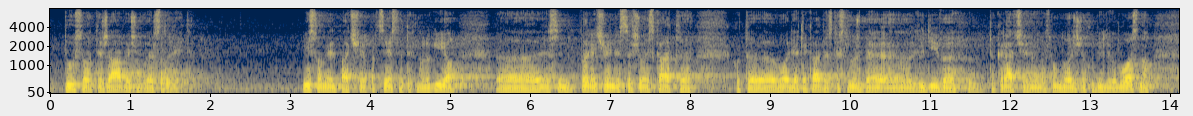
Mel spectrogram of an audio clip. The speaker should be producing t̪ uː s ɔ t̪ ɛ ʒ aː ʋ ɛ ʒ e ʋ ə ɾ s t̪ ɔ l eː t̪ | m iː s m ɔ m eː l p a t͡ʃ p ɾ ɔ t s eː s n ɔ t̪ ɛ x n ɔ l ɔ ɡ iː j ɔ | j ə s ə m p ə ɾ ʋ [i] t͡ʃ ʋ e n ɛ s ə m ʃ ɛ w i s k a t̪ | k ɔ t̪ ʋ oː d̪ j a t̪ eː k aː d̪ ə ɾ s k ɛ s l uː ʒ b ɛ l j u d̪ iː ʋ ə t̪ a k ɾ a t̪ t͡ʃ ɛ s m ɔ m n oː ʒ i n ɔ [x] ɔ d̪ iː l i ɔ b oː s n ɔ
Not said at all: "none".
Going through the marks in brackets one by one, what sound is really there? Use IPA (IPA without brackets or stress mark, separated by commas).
i, x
